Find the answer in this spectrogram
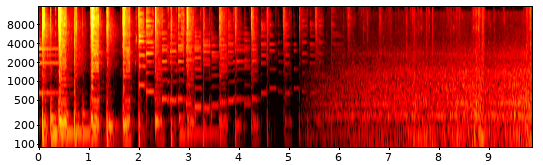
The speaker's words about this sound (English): It's pretty much exactly 11 o'clock at night, and as you can no doubt tell, I'm in my car. And the reason I'm in my car talking to you this late at night is because I am driving back from having just given a talk at a camera club.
